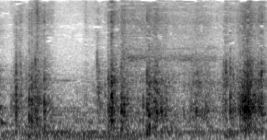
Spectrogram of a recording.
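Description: Faint crackles and light taps from a box of coffee capsules being handled.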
